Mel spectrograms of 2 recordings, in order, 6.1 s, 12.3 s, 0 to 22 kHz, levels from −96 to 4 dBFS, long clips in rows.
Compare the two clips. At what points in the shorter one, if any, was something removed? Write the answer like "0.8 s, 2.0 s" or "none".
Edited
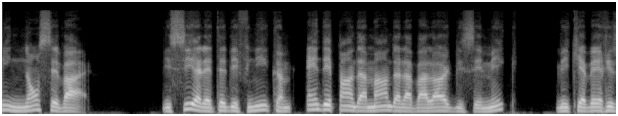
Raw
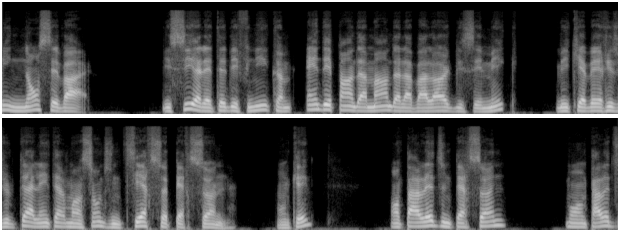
none

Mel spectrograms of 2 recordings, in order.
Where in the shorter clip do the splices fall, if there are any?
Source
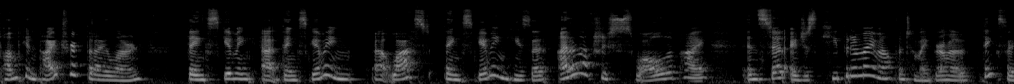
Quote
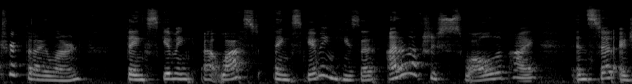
2.0 s

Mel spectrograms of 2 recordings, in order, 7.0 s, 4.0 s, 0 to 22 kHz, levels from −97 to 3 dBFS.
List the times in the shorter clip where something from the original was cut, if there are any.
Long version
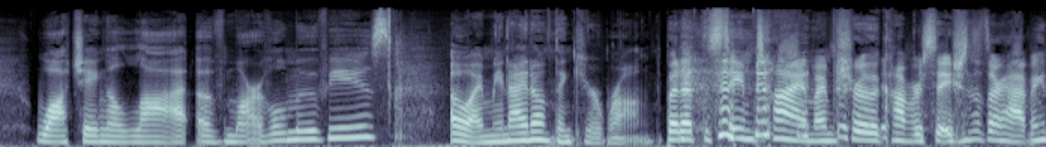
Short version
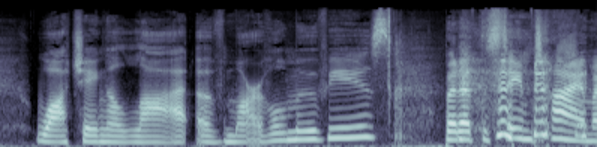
2.9 s

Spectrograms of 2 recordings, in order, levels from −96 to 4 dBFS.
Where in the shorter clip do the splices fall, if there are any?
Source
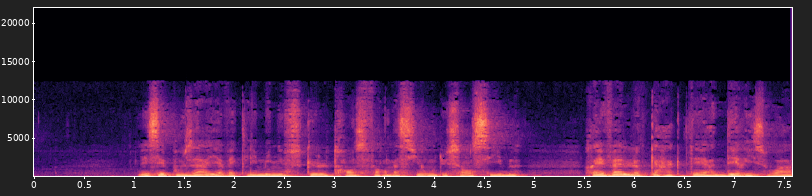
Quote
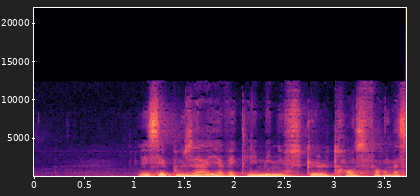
none

